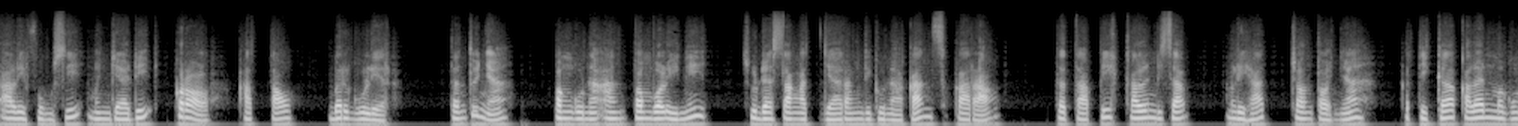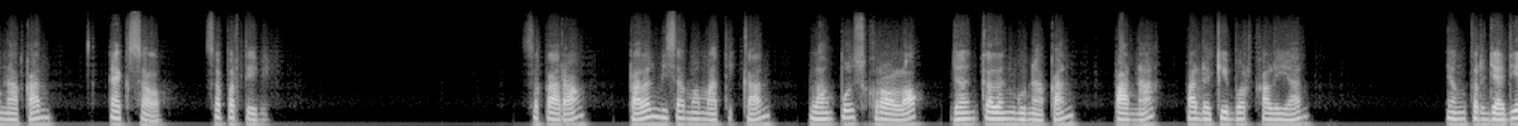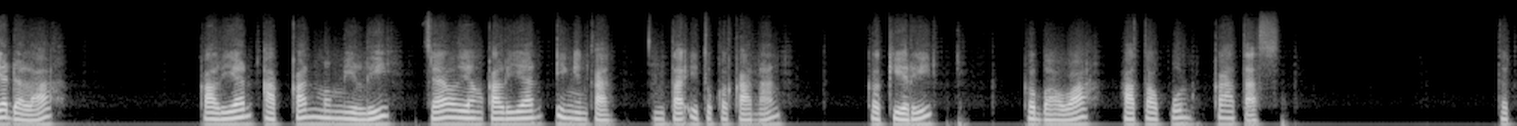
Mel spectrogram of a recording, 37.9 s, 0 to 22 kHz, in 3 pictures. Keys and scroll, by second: 14.0-15.2 typing.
